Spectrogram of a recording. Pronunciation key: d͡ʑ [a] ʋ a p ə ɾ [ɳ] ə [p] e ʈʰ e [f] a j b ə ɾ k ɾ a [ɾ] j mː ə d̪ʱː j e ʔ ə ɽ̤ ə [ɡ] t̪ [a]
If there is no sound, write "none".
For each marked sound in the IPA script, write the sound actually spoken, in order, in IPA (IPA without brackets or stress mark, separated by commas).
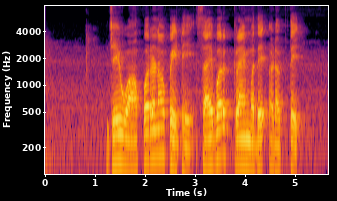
e, ɳ, p, s, none, k, e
